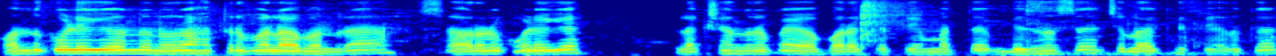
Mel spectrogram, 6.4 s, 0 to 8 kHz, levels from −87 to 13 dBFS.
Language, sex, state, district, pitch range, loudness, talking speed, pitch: Kannada, male, Karnataka, Dharwad, 135-170 Hz, -27 LUFS, 170 wpm, 155 Hz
